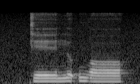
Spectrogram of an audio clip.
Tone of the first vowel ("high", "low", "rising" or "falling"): low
